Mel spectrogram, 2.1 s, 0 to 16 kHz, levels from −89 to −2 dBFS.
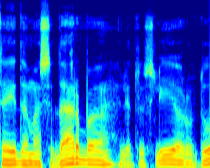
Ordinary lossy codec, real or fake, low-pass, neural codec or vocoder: Opus, 32 kbps; real; 14.4 kHz; none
